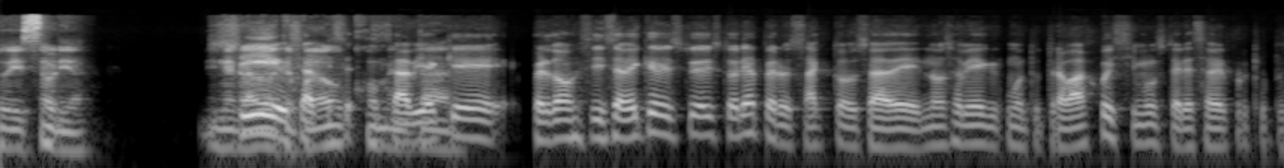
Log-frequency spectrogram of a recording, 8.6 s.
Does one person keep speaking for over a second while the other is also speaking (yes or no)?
yes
